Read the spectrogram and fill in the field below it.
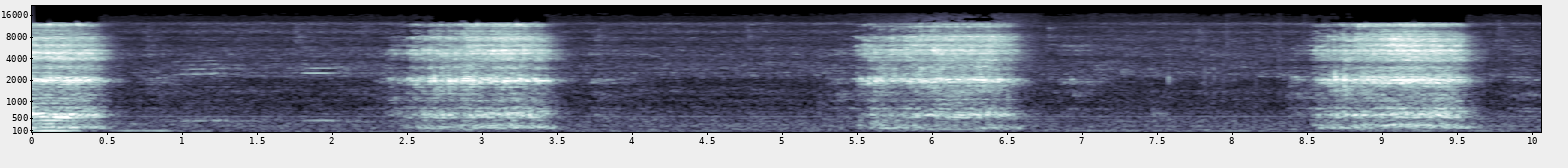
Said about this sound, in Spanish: Si se detecta ronquidos, entonces se corta la película de Netflix y se apaga la luz.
